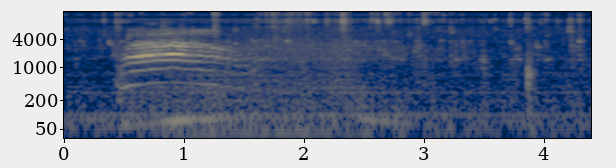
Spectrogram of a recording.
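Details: A black female cat aged seven lets out a single soft, slightly rising mew lasting about a second, followed by quiet room hum and one faint tap.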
